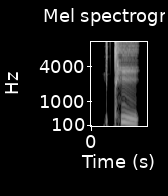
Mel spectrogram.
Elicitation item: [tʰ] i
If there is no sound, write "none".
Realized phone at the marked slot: tʰ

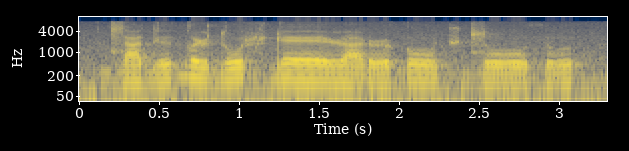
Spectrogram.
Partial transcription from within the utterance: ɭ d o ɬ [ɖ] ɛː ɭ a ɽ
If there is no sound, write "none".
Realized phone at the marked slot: ɖ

